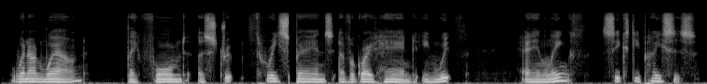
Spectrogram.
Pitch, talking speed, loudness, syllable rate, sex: 120 Hz, 160 wpm, -21 LUFS, 4.0 syllables/s, male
